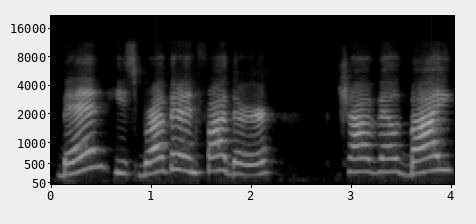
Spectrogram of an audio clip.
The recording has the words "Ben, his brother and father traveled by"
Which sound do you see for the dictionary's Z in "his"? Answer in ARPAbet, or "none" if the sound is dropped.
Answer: S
